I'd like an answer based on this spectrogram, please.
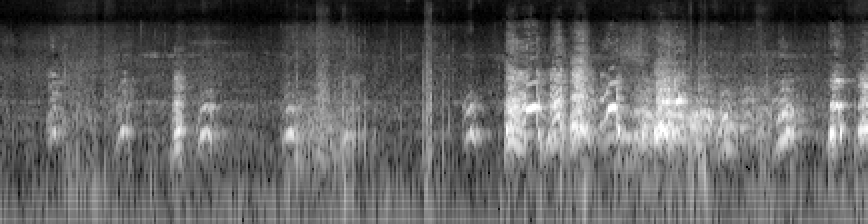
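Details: Kangal puppies barking: short, yelping barks spaced about half a second to a second apart at first, then after five seconds a denser run of overlapping, louder yips and barks, with faint outdoor background.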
